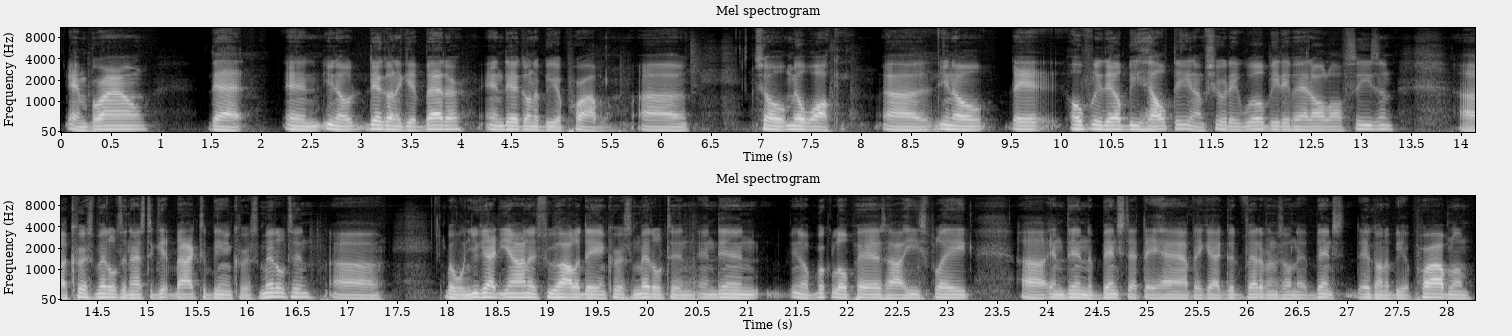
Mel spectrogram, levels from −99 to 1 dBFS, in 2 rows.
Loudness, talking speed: -21 LUFS, 195 wpm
